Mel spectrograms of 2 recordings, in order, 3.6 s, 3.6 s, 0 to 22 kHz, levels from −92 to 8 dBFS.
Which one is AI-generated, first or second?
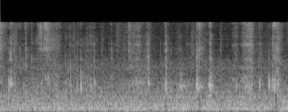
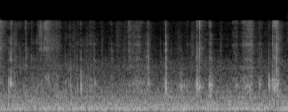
first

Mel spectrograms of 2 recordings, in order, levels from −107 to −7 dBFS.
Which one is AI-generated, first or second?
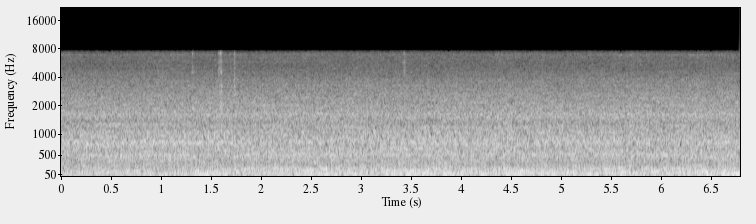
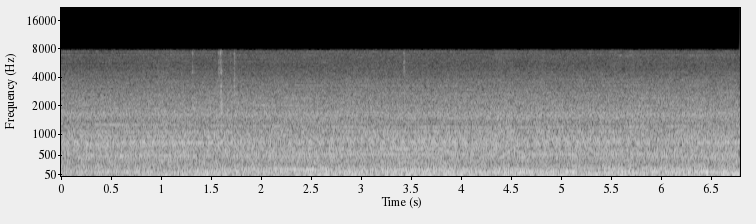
first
